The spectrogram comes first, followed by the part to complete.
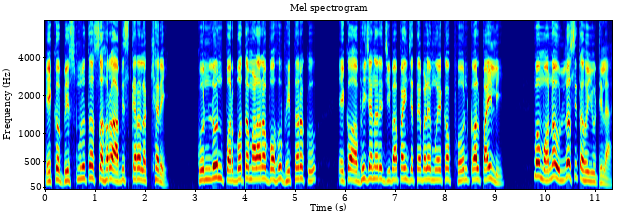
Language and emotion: Odia, happy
